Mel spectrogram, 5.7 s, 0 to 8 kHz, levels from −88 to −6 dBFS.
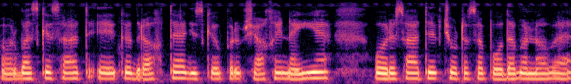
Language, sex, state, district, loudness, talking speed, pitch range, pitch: Hindi, female, Delhi, New Delhi, -14 LUFS, 210 wpm, 190-200 Hz, 195 Hz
